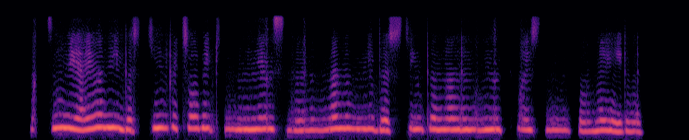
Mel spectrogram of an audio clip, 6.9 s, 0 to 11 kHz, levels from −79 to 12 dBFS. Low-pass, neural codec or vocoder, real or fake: 7.2 kHz; codec, 16 kHz, 0.5 kbps, FreqCodec, smaller model; fake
